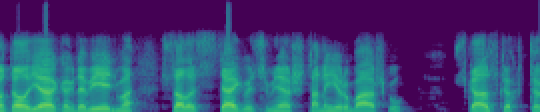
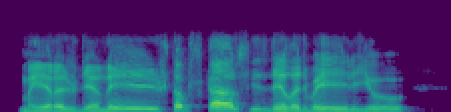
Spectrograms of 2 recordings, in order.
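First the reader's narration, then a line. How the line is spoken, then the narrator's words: Witch purring. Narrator (Russian): промурлыкала ведьма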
